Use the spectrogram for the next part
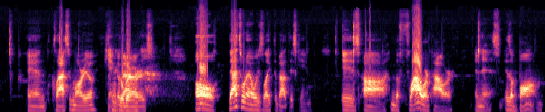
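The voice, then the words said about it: Pittsburgh accent. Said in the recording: “my Pittsburgh accent”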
